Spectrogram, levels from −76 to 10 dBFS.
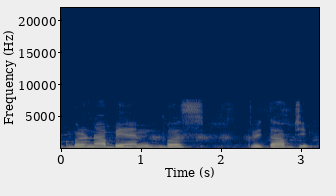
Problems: background sounds at intervals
